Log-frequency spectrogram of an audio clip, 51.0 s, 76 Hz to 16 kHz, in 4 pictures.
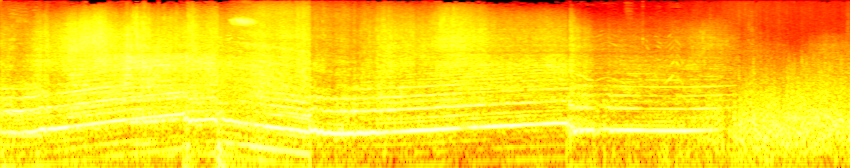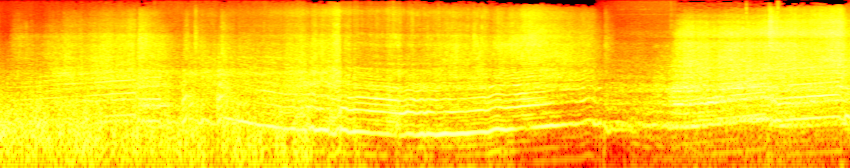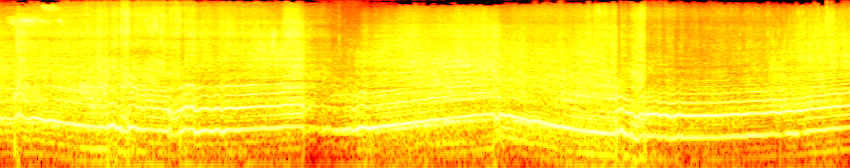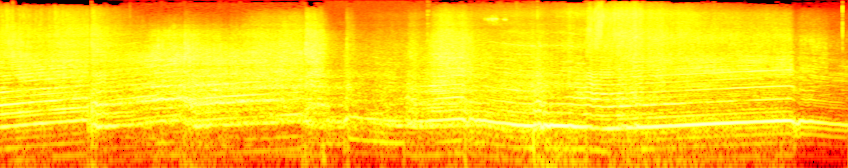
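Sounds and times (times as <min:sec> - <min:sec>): race car engine revving: 0:00.0 - 0:11.2, 0:12.7 - 0:50.9.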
